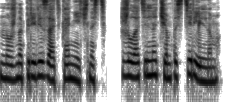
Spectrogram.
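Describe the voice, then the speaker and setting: Female audiobook narrator, low-pitched, dry close-miked sound. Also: steady tone, brisk, mellow, dry recording. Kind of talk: first-person audiobook narration.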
